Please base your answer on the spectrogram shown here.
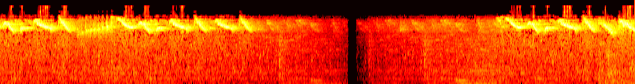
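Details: Pleci, the Oriental white-eye, in 'nembak' song for caged-bird training: slurred, high chirps in quick bursts, a near-silent pause of about two seconds, then another burst of thin twittering notes.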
